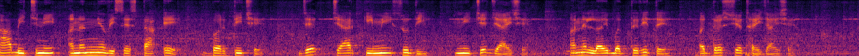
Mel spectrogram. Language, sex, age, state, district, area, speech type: Gujarati, male, 18-30, Gujarat, Anand, urban, read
